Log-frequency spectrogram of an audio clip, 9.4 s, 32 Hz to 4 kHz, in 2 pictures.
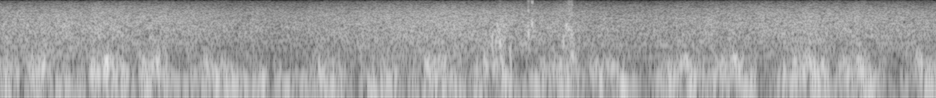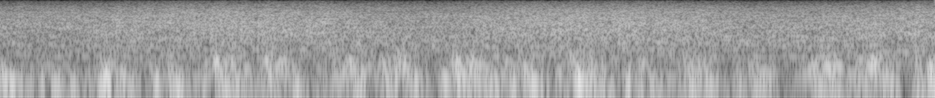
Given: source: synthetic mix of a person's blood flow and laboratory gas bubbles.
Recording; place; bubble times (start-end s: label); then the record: Doppler ultrasound of blood flow; precordium
2.38-2.70 s: bubbles
2.78-2.92 s: bubbles
From the record:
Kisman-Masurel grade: 212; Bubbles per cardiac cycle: several, 3 to 8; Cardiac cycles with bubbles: 1 to 10%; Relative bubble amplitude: moderate (0.250 to 0.450); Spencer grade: 1 (occasional bubble signal discernible with the cardiac motion signal, with majority of cardiac periods free of bubbles); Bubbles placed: anywhere in the cardiac cycle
